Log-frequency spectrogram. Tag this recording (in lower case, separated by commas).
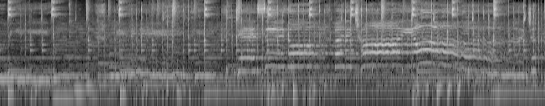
music of bollywood, music, singing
